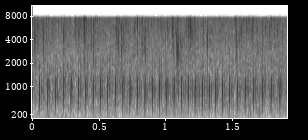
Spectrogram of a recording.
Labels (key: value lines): label: biophony, rattle
recorder: SoundTrap 500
